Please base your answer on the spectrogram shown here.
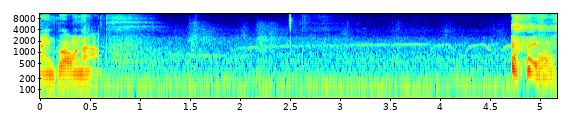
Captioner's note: sirens continue to wail from a distance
